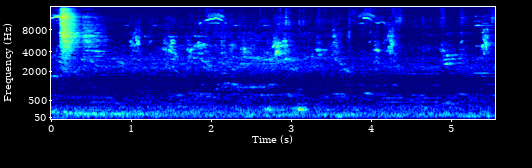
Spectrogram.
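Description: Small birds chirping in the background: many short, high calls scattered throughout, over a low rumble. A brief loud noisy burst comes right at the start, and a short low thump about three seconds in.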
